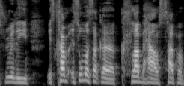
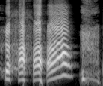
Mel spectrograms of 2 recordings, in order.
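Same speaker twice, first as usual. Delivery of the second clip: high, loud burst of laughter; real big belly laugh; 9 semitones higher, 9 dB louder than usual. Real, not acted. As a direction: crack up at your own joke. Cracks himself up at own bit.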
